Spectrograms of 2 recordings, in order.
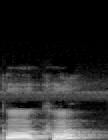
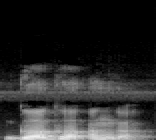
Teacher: जैसे अघोष में क ख और घोस में ग घ अंग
